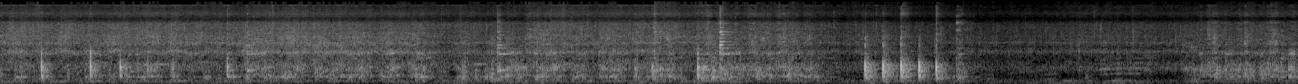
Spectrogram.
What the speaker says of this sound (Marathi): हे छान असं परतून घ्यायचं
